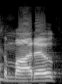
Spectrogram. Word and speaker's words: Komodo: Did I say it right? Komodo? – Komodo. Komodo is a type of dragon.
